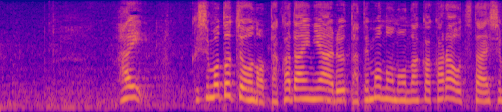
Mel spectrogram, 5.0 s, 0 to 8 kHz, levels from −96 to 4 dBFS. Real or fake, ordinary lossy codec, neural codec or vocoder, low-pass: fake; none; codec, 16 kHz, 16 kbps, FreqCodec, larger model; none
